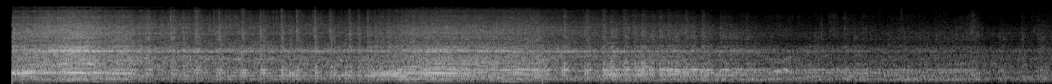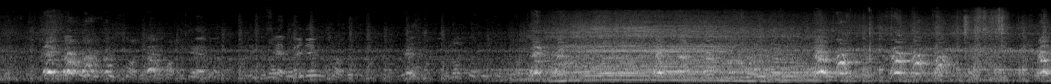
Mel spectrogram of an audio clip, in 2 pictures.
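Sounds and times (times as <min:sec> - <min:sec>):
two-stroke engine running unevenly: 0:00.1 - 0:21.0.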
